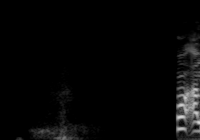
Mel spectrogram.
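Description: Near silence with one faint, soft rush of noise about half a second in. A man's voice speaking Spanish cuts in abruptly near the end, already mid-sentence.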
